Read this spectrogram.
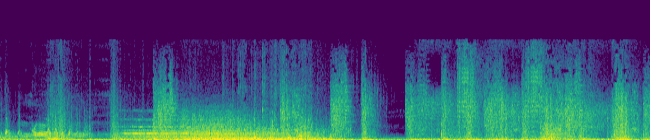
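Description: Weapons clash in a fantasy battle.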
